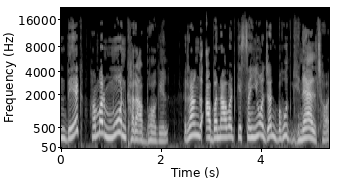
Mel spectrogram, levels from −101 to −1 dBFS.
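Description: No technical faults can be heard anywhere in the recording.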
